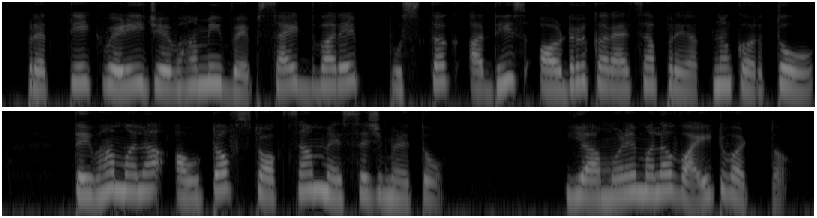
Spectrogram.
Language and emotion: Marathi, sad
